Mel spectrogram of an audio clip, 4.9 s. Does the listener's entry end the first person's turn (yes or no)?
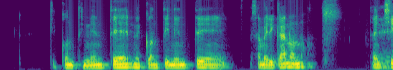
no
